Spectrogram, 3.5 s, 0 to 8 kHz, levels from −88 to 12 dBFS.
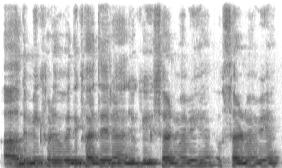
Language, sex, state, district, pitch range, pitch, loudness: Hindi, male, Uttar Pradesh, Lalitpur, 125-130 Hz, 130 Hz, -15 LUFS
